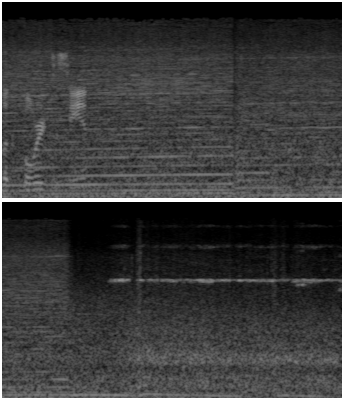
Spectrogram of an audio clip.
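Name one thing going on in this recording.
A race car engine roars steadily, dropping in pitch as it shifts gear.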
